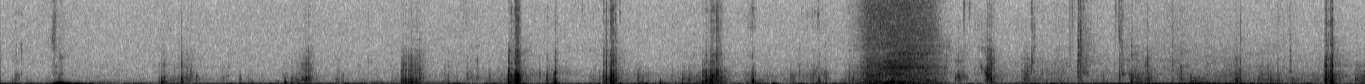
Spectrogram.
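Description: Close-miked chewing of a pickled daikon (oshinko) maki roll: a scatter of short, soft crunches and mouth clicks, only lightly crunchy. A knock on the clip-on microphone about a third of a second in is the loudest sound.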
